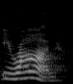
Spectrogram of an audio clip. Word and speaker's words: Iran: at the next one did you say Iran or Iran it should be the second one he's from Iran he's from Iran let's look at the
